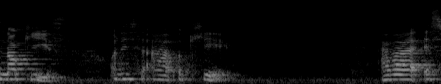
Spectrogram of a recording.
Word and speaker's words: Gnocchi: ich jahrelang mosino gesagt da musste in der Tat eine Italienerin kommen und mir erstmal sagen heißt moskino heißt brusketta und das heißt nokis und ich okay aber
